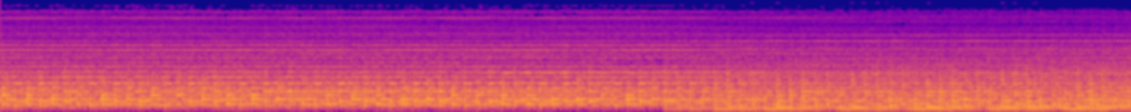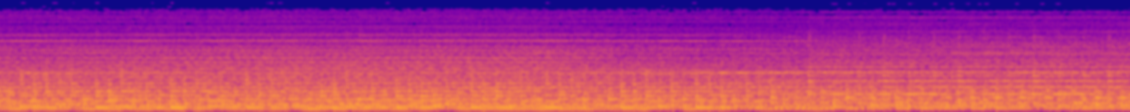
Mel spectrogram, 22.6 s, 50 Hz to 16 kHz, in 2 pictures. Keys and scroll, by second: 2.0-3.0 typing, 2.3 Return, 6.5 2, 6.5 0, 6.8 Return, 10.3 a, 12.8 s, 13.9 z, 16.4 s, 17.6 `, 17.7 Escape, 17.8 Escape, 18.9 g, 21.4 Escape, 21.4 s.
